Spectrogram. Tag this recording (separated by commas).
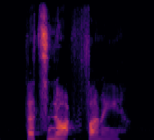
Speech, woman speaking, Human voice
